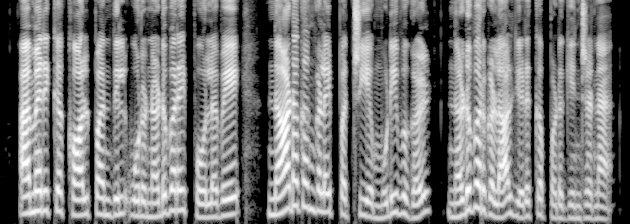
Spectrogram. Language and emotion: Tamil, neutral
